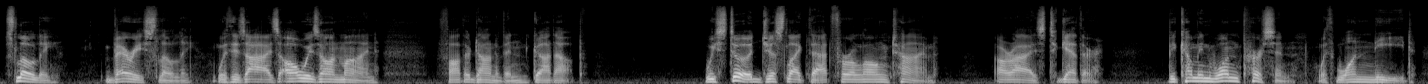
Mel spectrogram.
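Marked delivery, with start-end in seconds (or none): none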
